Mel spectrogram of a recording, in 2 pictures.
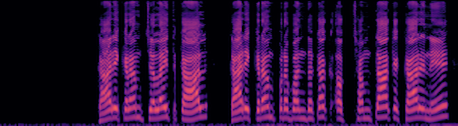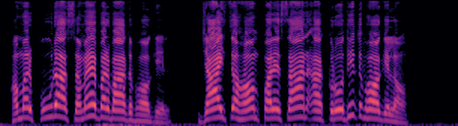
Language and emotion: Maithili, angry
